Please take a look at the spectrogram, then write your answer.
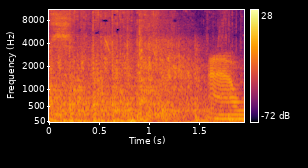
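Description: Rapid bursts of gunfire from a weapon in the video game Control, a dense rattling stream of shots under a voice talking, steady and moderately loud throughout.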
